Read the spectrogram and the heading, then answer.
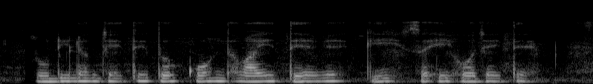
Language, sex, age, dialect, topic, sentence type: Magahi, male, 56-60, Central/Standard, agriculture, question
